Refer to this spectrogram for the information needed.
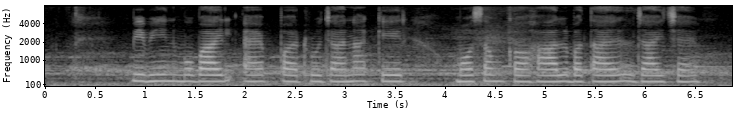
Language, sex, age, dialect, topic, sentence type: Maithili, female, 25-30, Eastern / Thethi, agriculture, statement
